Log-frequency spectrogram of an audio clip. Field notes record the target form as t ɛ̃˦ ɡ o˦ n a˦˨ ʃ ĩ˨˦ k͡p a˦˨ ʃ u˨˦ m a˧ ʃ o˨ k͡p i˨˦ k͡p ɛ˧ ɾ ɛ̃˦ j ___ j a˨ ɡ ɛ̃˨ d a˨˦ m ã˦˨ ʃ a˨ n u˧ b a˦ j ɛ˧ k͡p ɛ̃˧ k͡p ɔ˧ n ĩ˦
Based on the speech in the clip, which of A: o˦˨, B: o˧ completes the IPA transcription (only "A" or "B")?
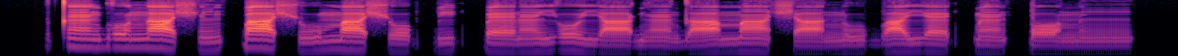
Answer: A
